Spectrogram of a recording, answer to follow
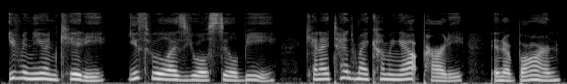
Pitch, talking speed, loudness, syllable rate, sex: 215 Hz, 200 wpm, -17 LUFS, 5.2 syllables/s, female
